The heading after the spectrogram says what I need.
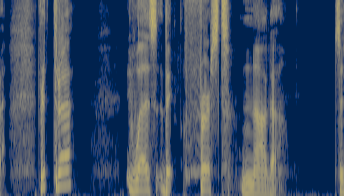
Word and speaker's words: Vṛtra: Hard, difficult word for people to pronounce. You just got to curve your tongue up when you say vr, and then say tra. Vṛtra. Vṛtra was the first Naga.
